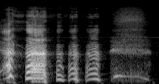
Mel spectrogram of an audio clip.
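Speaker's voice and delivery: high laugh; cackling laugh. Real, not acted. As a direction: cackle like a witch. Laughing after calling herself witch.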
